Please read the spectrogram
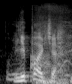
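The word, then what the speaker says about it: Liepāja: so um, we've got one more stop uh, in shoot am I am I uh, Lipaja? – Lipaja.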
